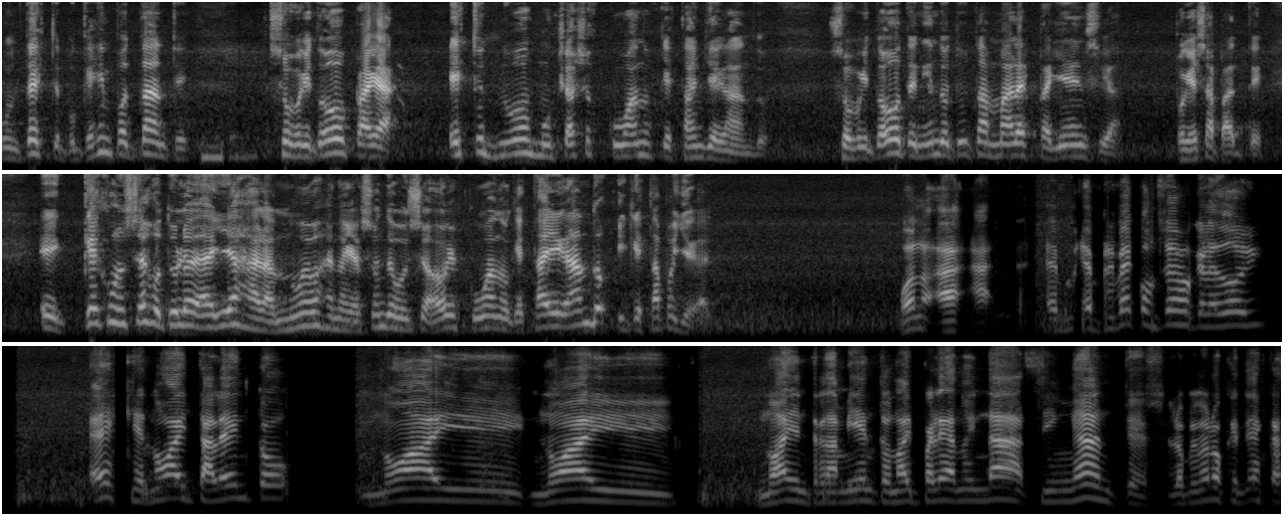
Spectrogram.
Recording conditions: drop-outs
